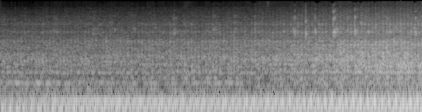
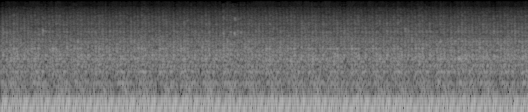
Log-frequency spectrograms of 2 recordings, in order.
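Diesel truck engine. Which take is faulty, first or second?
first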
